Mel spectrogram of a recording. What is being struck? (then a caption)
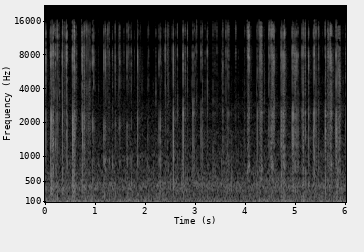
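Faux leather sandal with metal ornaments. Long fingernails rapidly tap and scratch the round metal embellishments, chain trim and strap of a flat gold faux leather sandal held in hand. The result is a fast stream of bright, sharp clicks mixed with dry scratchy rasping, each tap dying away almost instantly.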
